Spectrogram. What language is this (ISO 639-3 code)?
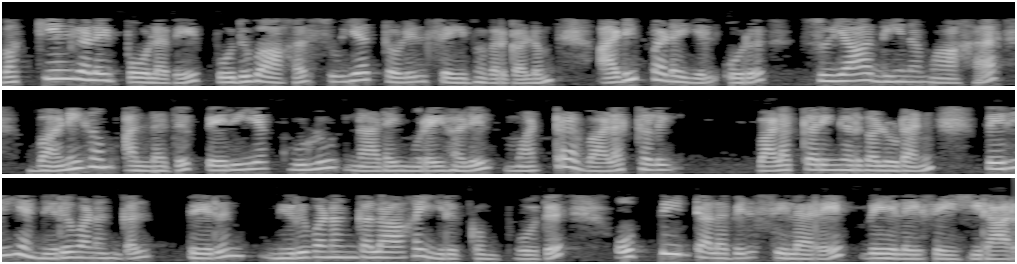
tam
